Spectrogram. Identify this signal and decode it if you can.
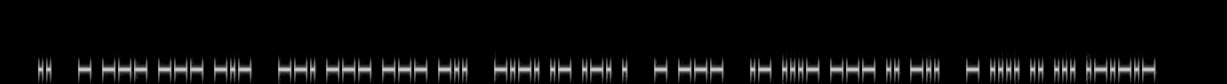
Morse code, heard as a keyed tone, about 32 wpm, 700 Hz. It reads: I TOOK GOOD CARE TO AVOID THIS.
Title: Sentences from Top 1000 Words - Review Part 6 - 30wpm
